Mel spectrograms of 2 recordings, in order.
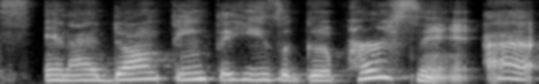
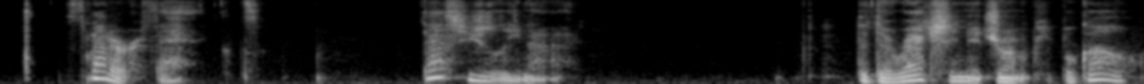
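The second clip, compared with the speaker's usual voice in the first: whispering; 8 dB quieter than usual. Real, not acted. Confiding aside to viewers.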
